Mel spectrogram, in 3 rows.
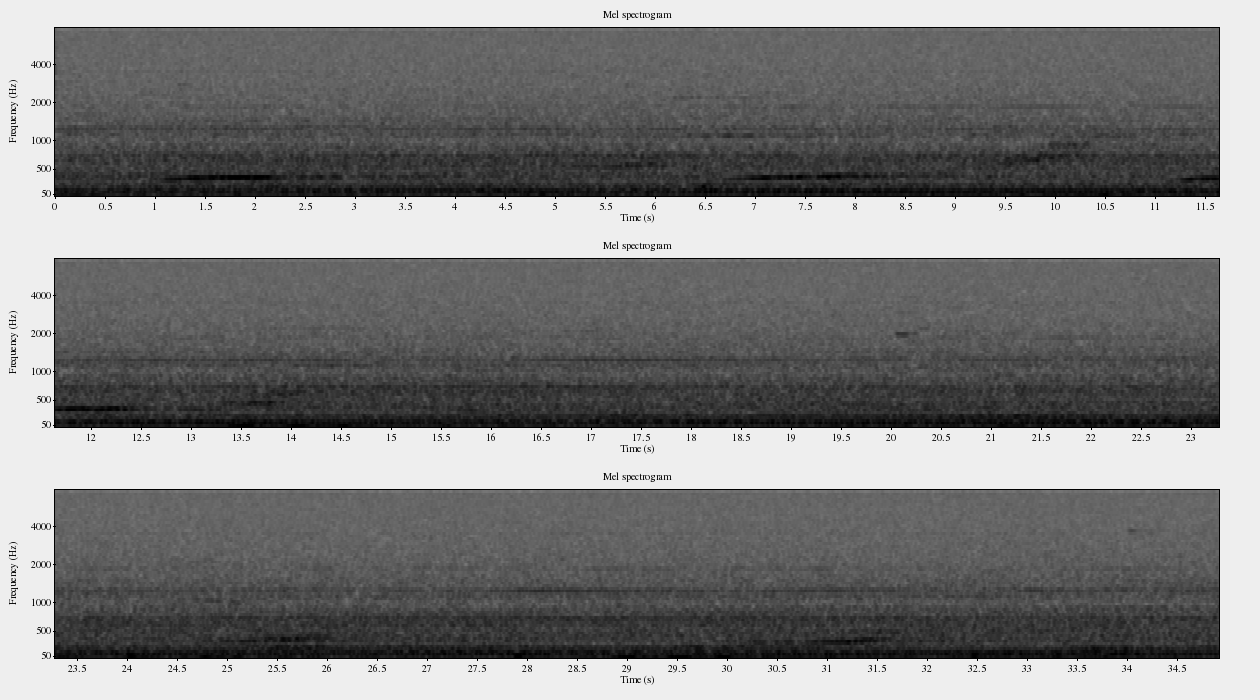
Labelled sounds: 9.9	10.2	humpback whale, 0.86 to 1.1 kHz

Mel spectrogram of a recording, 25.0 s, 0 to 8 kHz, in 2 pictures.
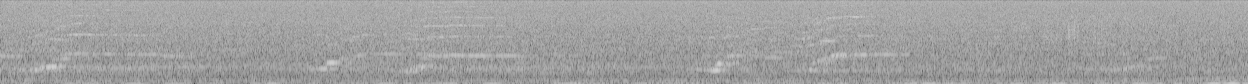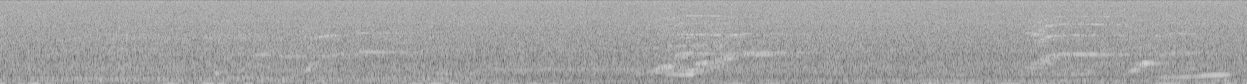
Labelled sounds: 0.6	1.0	humpback whale, 1.1 to 2.3 kHz
3.2	3.5	humpback whale, 0.80 to 0.96 kHz
4.2	4.9	humpback whale, 0.90 to 4.3 kHz
7.5	8.7	humpback whale, 0.80 to 4.4 kHz
15.3	16.4	humpback whale, 0.96 to 2.2 kHz
19.2	20.2	humpback whale, 0.80 to 4.5 kHz
22.9	23.5	humpback whale, 0.80 to 3.3 kHz

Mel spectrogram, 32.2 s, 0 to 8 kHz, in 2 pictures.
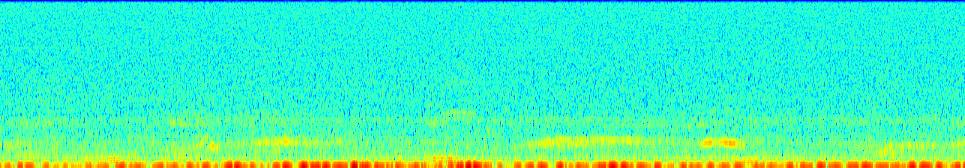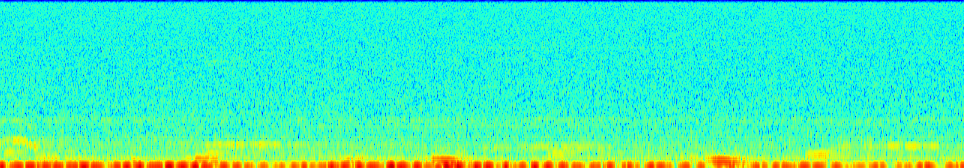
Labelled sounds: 7.4	7.7	humpback whale, 0.80 to 0.99 kHz

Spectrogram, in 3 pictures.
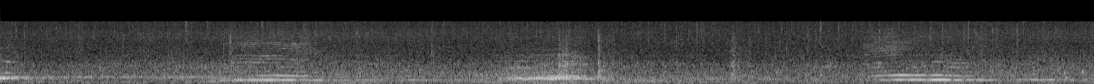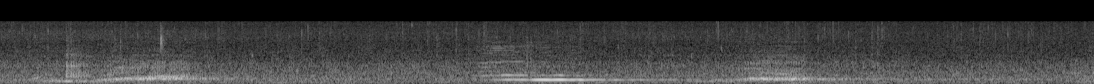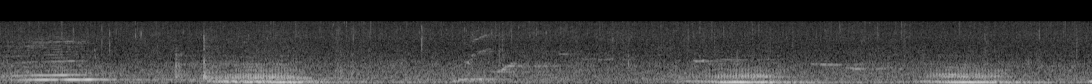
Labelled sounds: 2.5	3.1	humpback whale, 1.4 to 2.7 kHz
8.8	9.1	humpback whale, 1.8 to 2.0 kHz
15.7	16.3	humpback whale, 0.97 to 2.4 kHz
22.2	22.7	humpback whale, 1.1 to 2.9 kHz
26.6	26.9	humpback whale, 1.4 to 2.0 kHz
27.7	28.0	humpback whale, 1.1 to 1.3 kHz
30.0	30.3	humpback whale, 0.84 to 1.0 kHz

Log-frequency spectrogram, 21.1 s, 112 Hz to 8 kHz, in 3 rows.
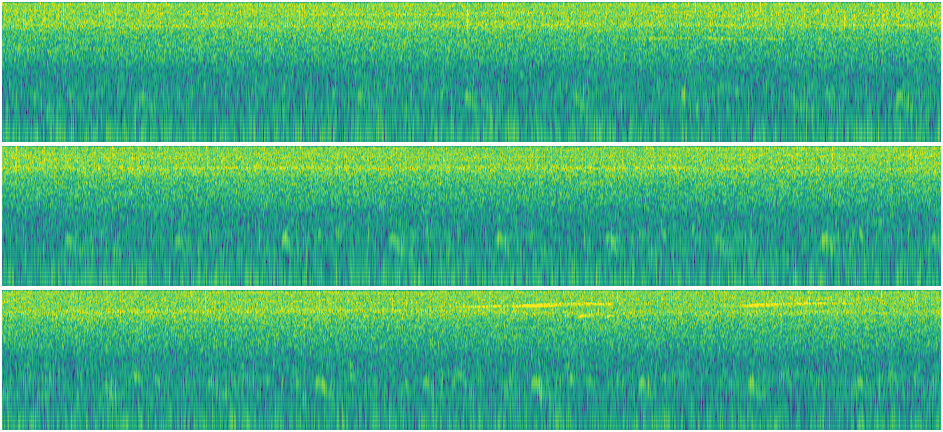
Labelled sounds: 17.5	18.7	killer whale, southern resident, 3.5 to 5.3 kHz

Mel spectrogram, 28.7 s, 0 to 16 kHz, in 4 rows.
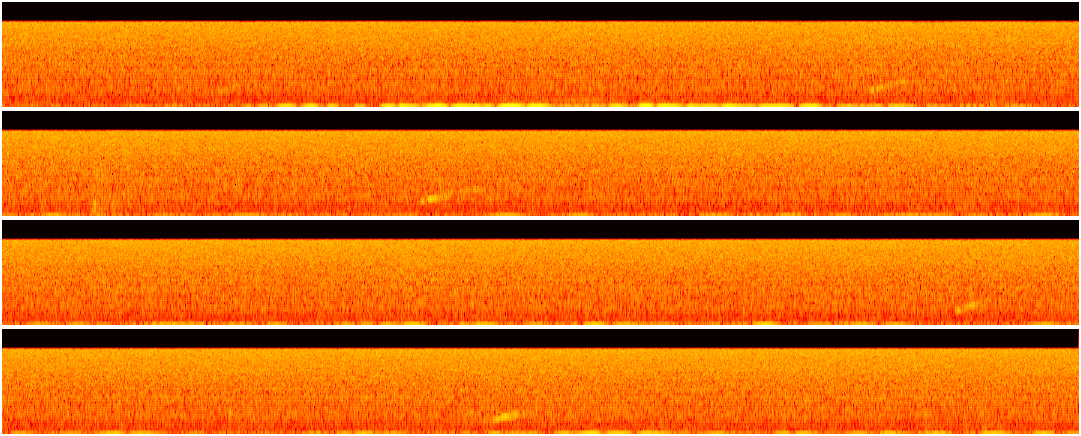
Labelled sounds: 10.1	10.4	humpback whale, 0.80 to 1.0 kHz

